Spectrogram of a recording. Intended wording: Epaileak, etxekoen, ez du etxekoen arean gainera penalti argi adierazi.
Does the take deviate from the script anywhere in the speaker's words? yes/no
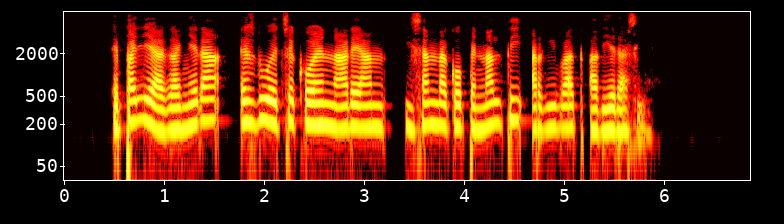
yes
